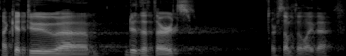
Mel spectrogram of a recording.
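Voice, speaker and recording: A man who is a guest musician, chatting casually and explaining his instrument in a relaxed way. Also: on the low side, moderate pace, very noisy. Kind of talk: casual chat. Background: music playing.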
